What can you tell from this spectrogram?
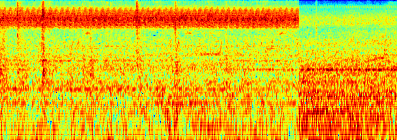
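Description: Insects droning in a steady, high-pitched chorus over a low rumble. About three and a half seconds in, the insect sound cuts off suddenly, leaving the low rumble and a faint steady whine.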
